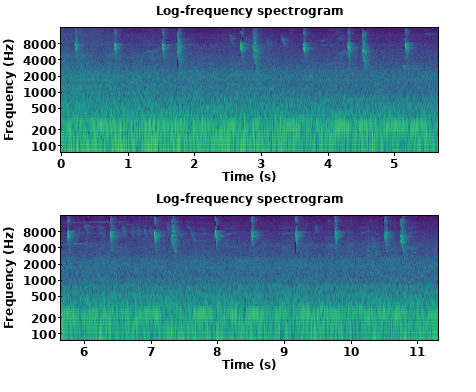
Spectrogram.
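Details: Saffron finch chicks: very high, thin, short chirps repeated quickly, about two to three each second, over a steady low hum and background noise.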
